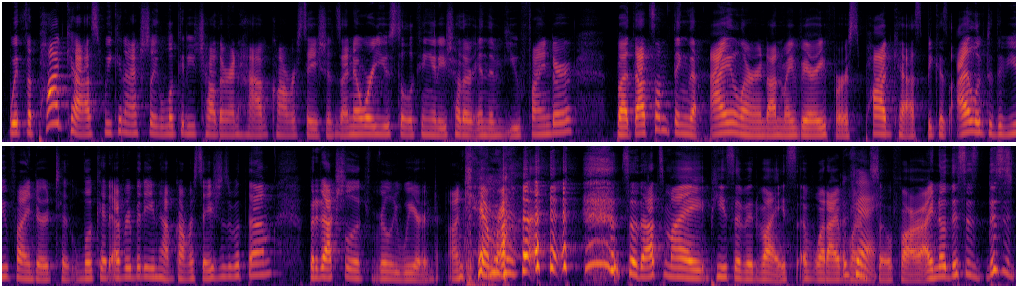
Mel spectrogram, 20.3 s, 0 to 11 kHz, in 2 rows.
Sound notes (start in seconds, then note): 15.9 laughs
